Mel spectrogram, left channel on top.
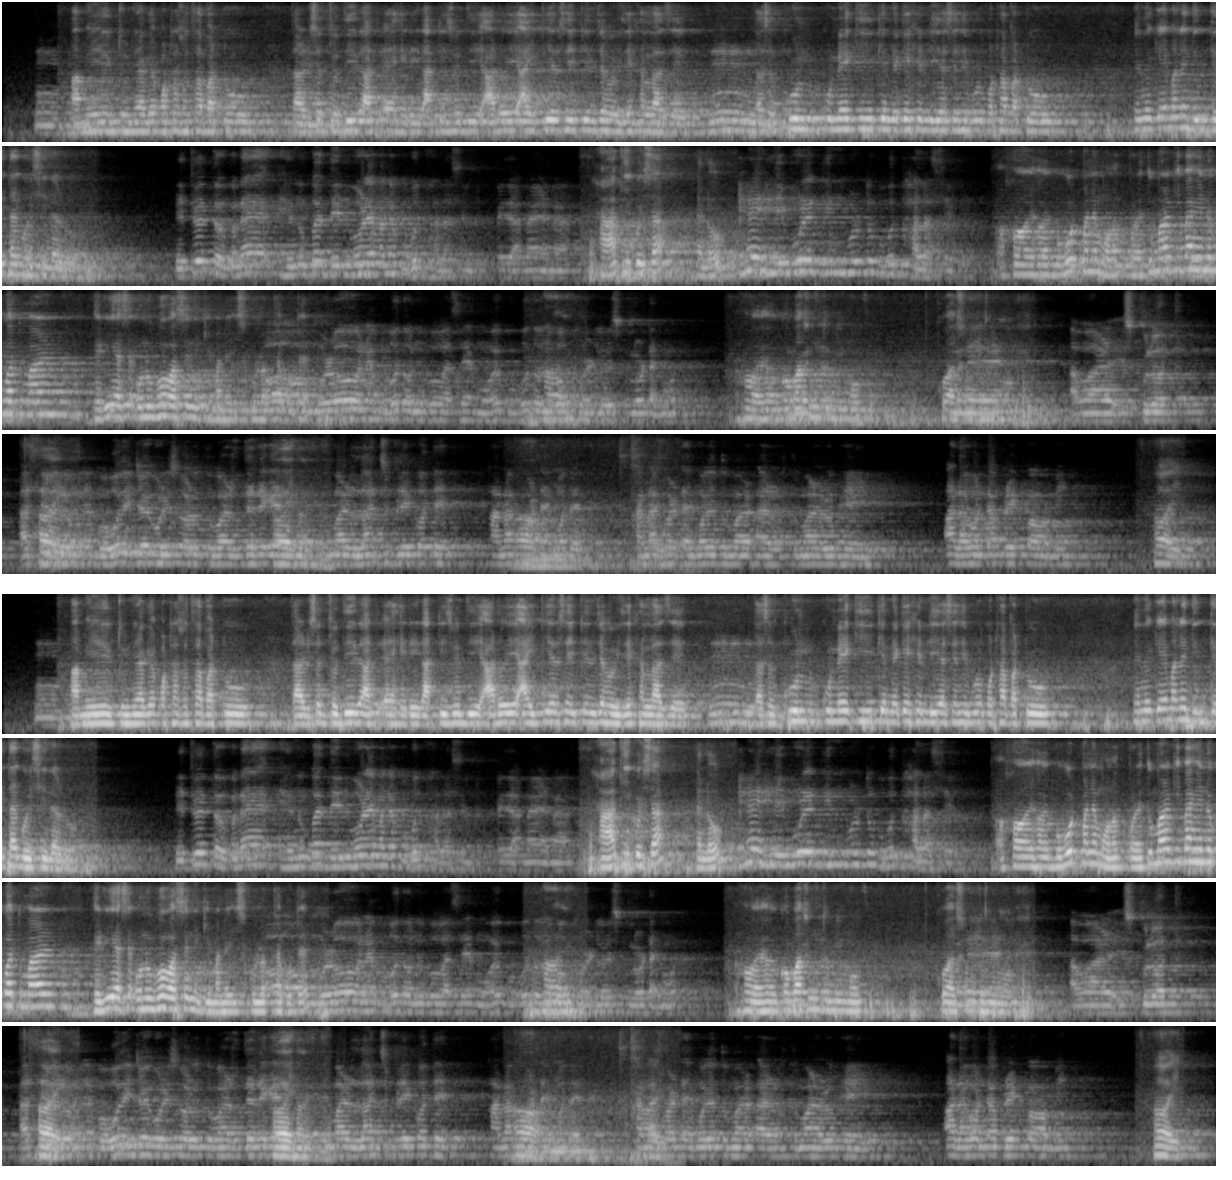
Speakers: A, in the centre; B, on the right.
A: উম - উম।
B: আমি ধুনীয়াকৈ কথা চথা পাতো তাৰপিছত
A: হুম হুম
B: যদি ৰা হেৰি ৰা তি যদি আৰু এই আই পি এল চাই পি এল যে হৈ য খেলা যে তাৰপিছত
A: হুম হুম হুম হুম হুম।
B: কোন কোনে কি কেনেকৈ খেলি আছে সেইবোৰ কথা পাতো সেনেকেই মানে দিনকেইটা গৈছিল আৰু।
A: সেইটোয়েতো মানে সেনেকুৱা দিন বোৰে মানে বহুত ভাল আছিল তুমি জানাইনা।
B: হা কি কৈছা হেল্ল',
A: হে সেইবোৰে দিনবোৰতো বহুত ভাল আছিল।
B: হয় - হয় বহুত মানে মনত পৰে তোমাৰ কিবা
A: বহুত
B: সেনেকুৱা তোমাৰ হেৰি আছে অনুভৱ আছে নেকি মানে স্কুলত
A: অ
B: থাকোতে?
A: অ মোৰো মানে বহুত অনুভৱ আছে মইো বহুত অনুভৱ
B: হয়
A: কৰিলো স্কুলৰ টাইমত।
B: হয় হয় ক'বাচোন
A: গম পাইছা
B: তুমি মোক কোৱাচোন
A: মানে
B: তুমি মোক
A: আমাৰ স্কুলত আছিল
B: হয়
A: আৰু মানে বহুত এনজয় কৰিছো আৰু তোমাৰ যেনেকে
B: হয় হয়
A: তোমাৰ লাঞ্চ ব্ৰেকতে খানা খোৱাৰ
B: অঁ
A: টাইমতে খানা
B: হয়
A: খোৱাৰ টাইম তোমাৰ তোমাৰ আৰু সেই আধা ঘন্টা ব্ৰেক পাও আমি।
B: হয়।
